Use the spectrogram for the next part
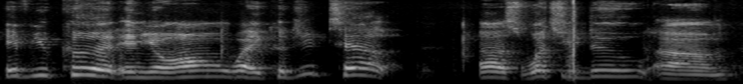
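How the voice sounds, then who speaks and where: A man's voice: high-pitched, lively intonation, a little slow, a little mellow, a little hiss or hum. A pastor, talking casually and rambling through his introduction of a guest with many restarts.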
